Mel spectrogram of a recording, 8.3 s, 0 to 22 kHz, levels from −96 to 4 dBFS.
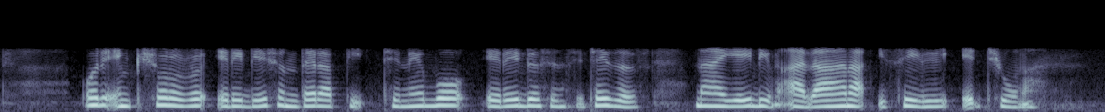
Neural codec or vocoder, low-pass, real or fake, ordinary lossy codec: codec, 16 kHz, 2 kbps, FunCodec, trained on Chinese and English, 25 frames a second; 3.6 kHz; fake; none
